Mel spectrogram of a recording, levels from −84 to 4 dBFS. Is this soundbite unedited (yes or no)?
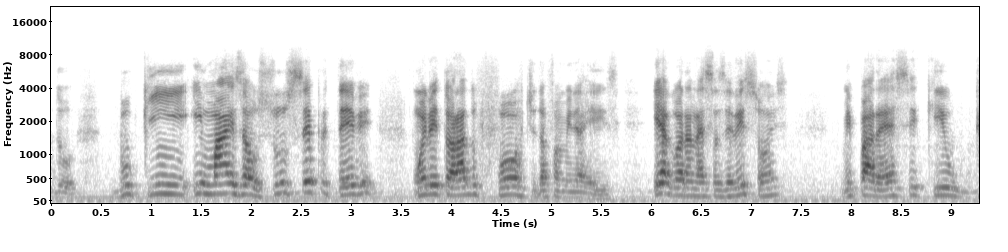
yes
